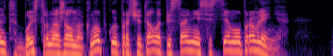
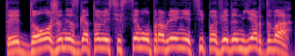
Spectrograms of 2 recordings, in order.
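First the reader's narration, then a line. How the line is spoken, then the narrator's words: Shouting. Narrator (Russian): закричал Арнольд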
